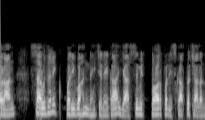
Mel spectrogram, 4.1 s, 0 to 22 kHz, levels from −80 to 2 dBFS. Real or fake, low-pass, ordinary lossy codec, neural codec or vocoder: real; 5.4 kHz; none; none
